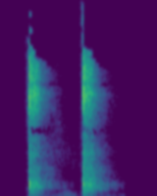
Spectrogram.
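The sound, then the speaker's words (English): Two sharp, hollow clicks of a ping pong ball being hit, about half a second apart, each with a brief ringing decay, clear with no talking. “This is the sound of ping pong.”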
